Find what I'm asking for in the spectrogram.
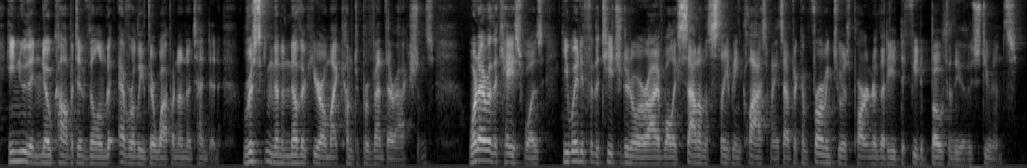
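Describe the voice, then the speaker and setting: Male narrator, mid-range pitch, dramatic delivery, scripted storytelling, fan fiction reader. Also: fairly bright tone.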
